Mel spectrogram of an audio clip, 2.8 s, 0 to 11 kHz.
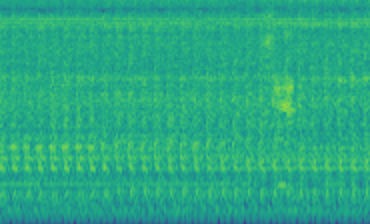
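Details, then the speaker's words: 5915 injector on a test stand at max torque, 285–290 cubic mils, like a hard pull: slower-sounding, fast steady even rattle of pops, crisp and consistent; healthy injector. "it sounds slower, but it's putting a lot more fuel. Right. Now we're up to 285 cubic mils, so That's like if you were at a real, like a hard pull."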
